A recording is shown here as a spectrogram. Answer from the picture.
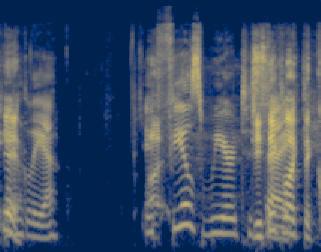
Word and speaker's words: Anglia: yeah yeah oh i was saying it right anglia it feels weird to do do you think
